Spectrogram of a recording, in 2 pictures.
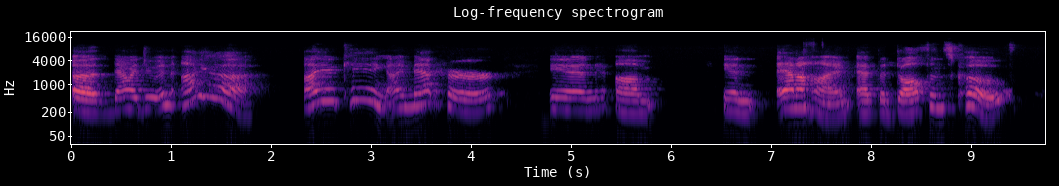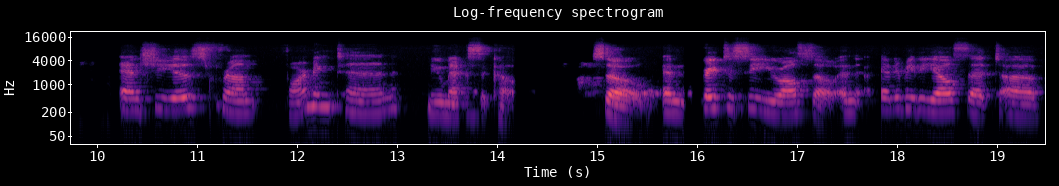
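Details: Adult speaker; speech.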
